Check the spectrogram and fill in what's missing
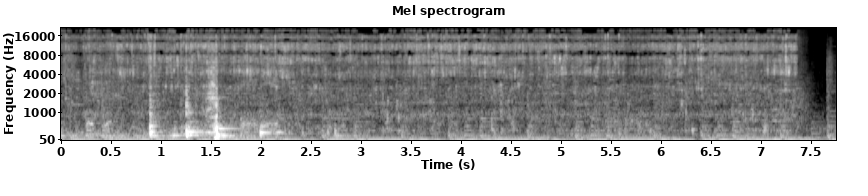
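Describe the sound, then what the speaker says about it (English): Water runs steadily from a tap into a sink while goat meat is rinsed, with a few clattering splashes early on before the flow continues evenly. "after we rinse it, pour that water and take a little more water."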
